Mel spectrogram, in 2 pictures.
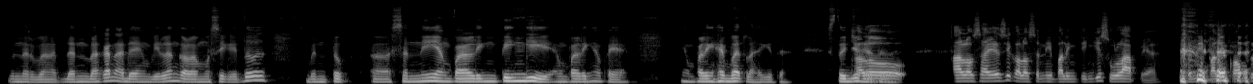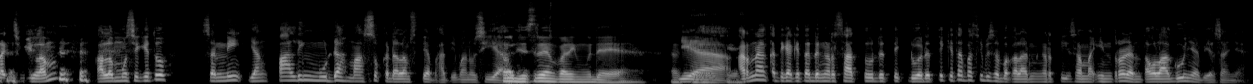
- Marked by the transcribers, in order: sniff; sniff; laugh; other background noise
- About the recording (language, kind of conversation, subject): Indonesian, podcast, Bagaimana musik dapat membangkitkan kembali ingatan tertentu dengan cepat?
